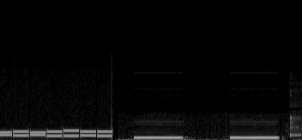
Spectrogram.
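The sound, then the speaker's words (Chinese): A quick run of keypad dialing beeps, followed by two steady, evenly spaced tones on the phone line as the call rings through, with no voices. “大师，大师，这个电话打到什么时候才会有人接呀？”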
